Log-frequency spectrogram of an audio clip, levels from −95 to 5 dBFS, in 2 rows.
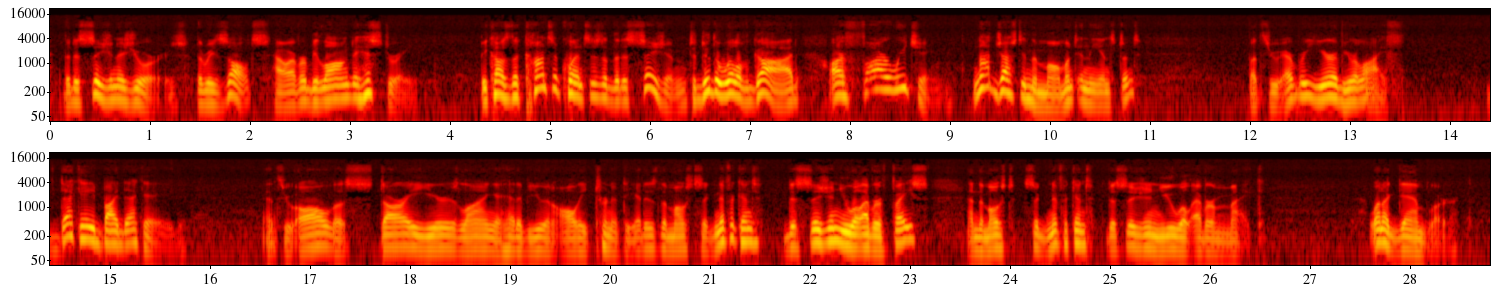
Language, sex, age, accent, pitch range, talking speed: English, male, 50-69, American, 100-150 Hz, 160 wpm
